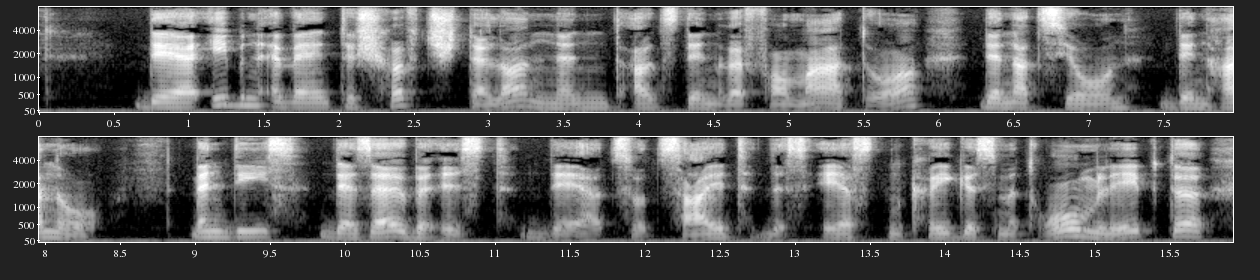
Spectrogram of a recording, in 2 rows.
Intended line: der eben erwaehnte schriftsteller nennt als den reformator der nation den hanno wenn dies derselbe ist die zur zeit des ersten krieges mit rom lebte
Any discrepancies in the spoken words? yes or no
yes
